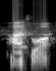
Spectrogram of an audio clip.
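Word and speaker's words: patois: right so it's it's called the it's called pwa it's spelled p p a t o i s but it's pronounced pwa so you know Jamaicans still speak English but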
